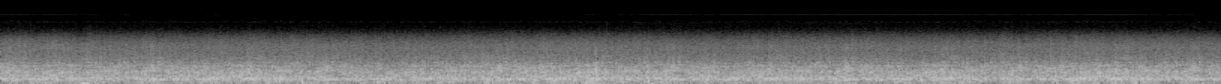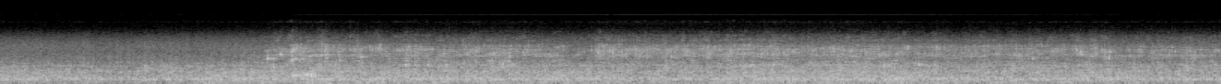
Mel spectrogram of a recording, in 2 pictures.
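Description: Steady running noise of a train in motion. About twenty seconds in, water starts running into a washbasin.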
